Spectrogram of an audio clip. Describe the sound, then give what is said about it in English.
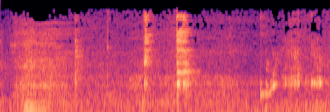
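Glass clinks twice, bottle against glass, then liquid pours into a glass with a brief rising gurgle. Fairly quiet, with no voices. “Pour us another drink.”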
